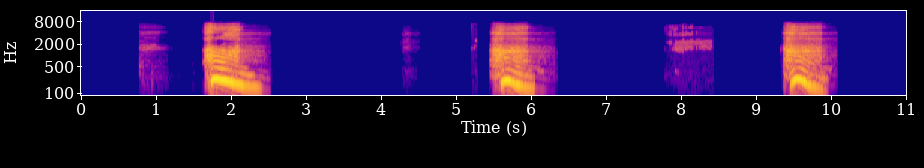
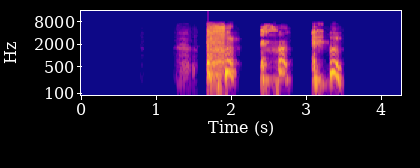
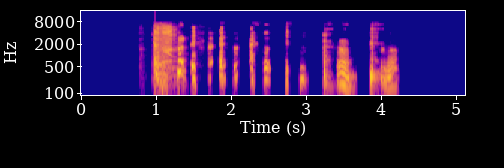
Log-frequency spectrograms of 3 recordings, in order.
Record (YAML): exhalation_length: 11.0 s
exhalation_amplitude: 32768
exhalation_signal_mean_std_ratio: 0.32
three_cough_length: 4.3 s
three_cough_amplitude: 32768
three_cough_signal_mean_std_ratio: 0.35
cough_length: 5.1 s
cough_amplitude: 32768
cough_signal_mean_std_ratio: 0.35
survey_phase: beta (2021-08-13 to 2022-03-07)
age: 65+
gender: Female
wearing_mask: 'No'
symptom_cough_any: true
smoker_status: Never smoked
respiratory_condition_asthma: true
respiratory_condition_other: false
recruitment_source: REACT
submission_delay: 6 days
covid_test_result: Negative
covid_test_method: RT-qPCR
